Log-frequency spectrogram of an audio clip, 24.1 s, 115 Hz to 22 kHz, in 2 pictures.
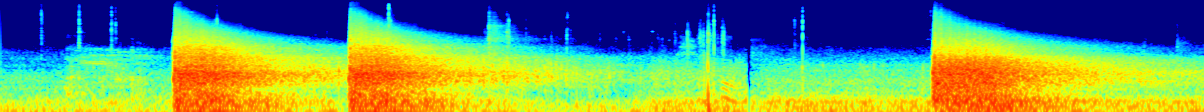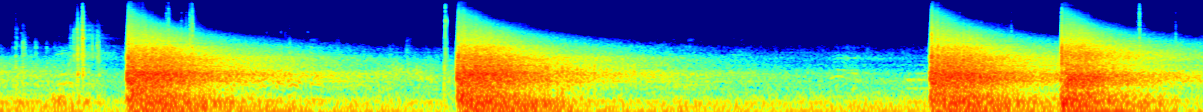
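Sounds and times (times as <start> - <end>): rifle shots with echo: 1.7 - 6.0, 9.3 - 12.0, 12.8 - 19.4, 21.3 - 24.0.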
